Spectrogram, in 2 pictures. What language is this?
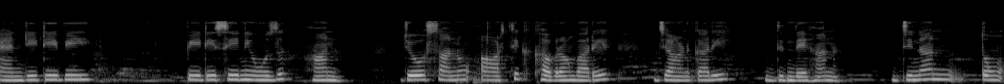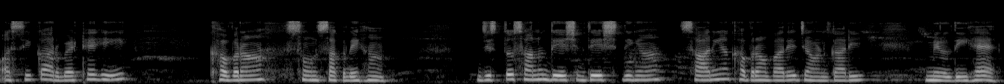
Punjabi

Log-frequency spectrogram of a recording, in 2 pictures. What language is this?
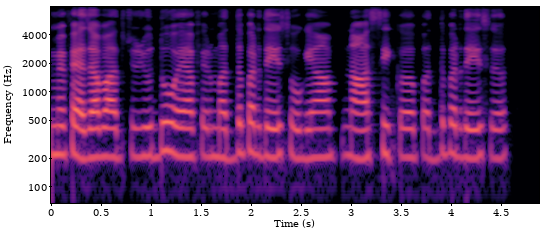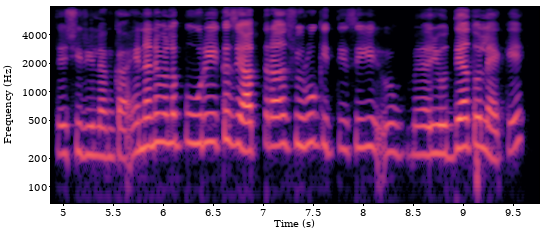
Punjabi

